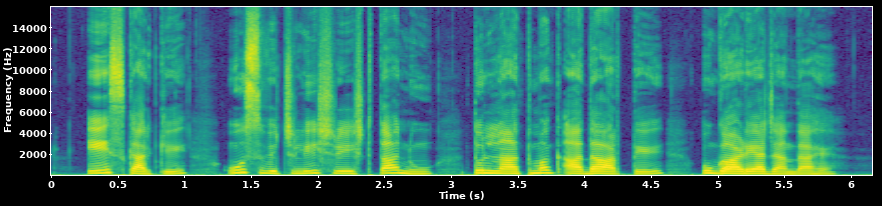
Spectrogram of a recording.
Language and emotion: Punjabi, neutral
